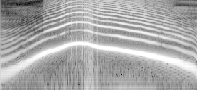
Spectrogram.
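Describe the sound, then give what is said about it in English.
A voice imitates a siren during a vocal warm-up, one loud sustained glide that sweeps up to a peak and then slowly falls back down. “But we also do things like sirens, right? Have you guys done sirens before?”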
